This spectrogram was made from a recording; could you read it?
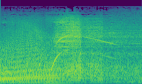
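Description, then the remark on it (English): A car engine revs up sharply, its pitch climbing fast and then tapering off as it pulls away, loud over a busy background wash with no voices. “Luigi, quick, get the car.”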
